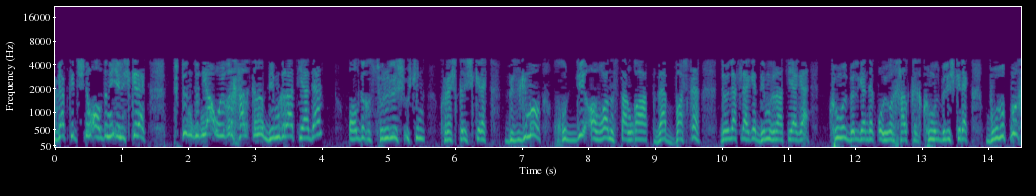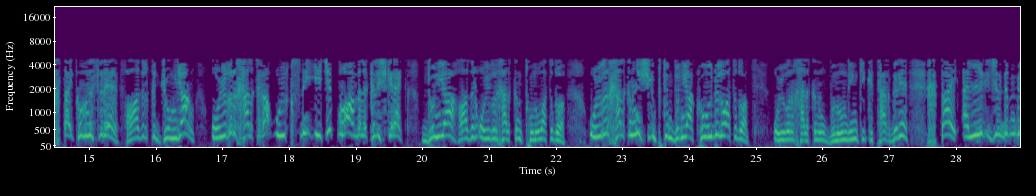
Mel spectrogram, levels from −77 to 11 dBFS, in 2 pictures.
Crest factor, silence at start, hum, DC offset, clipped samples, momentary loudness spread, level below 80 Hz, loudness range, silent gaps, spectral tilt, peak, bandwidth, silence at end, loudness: 14 dB; 0 s; none; under 0.1%; under 0.1%; 6 LU; -46 dBFS; 2 LU; none; -7.5 dB/octave; -6 dBFS; 4.9 kHz; 0 s; -20 LUFS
